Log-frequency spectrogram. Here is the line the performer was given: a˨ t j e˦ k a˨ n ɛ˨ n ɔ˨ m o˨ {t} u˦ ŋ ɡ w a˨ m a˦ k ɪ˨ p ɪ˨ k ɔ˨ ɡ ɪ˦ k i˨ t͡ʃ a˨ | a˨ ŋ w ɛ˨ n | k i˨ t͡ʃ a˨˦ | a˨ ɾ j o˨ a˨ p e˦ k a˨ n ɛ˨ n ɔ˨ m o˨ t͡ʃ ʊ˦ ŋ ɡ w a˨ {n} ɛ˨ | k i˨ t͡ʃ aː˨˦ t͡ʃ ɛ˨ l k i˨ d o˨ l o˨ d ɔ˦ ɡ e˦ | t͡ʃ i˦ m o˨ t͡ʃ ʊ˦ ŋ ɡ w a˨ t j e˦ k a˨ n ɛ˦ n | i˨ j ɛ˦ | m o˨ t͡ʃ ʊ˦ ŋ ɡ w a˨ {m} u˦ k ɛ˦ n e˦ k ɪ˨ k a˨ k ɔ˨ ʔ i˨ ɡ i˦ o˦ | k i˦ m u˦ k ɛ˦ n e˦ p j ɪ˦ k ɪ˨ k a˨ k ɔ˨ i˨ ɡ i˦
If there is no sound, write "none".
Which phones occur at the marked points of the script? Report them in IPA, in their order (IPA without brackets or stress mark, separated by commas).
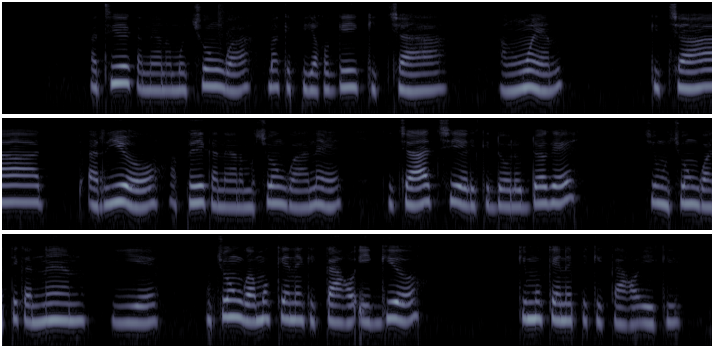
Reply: t͡ʃ, n, m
